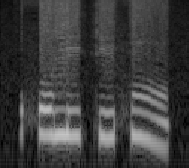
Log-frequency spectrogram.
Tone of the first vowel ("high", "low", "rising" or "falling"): high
